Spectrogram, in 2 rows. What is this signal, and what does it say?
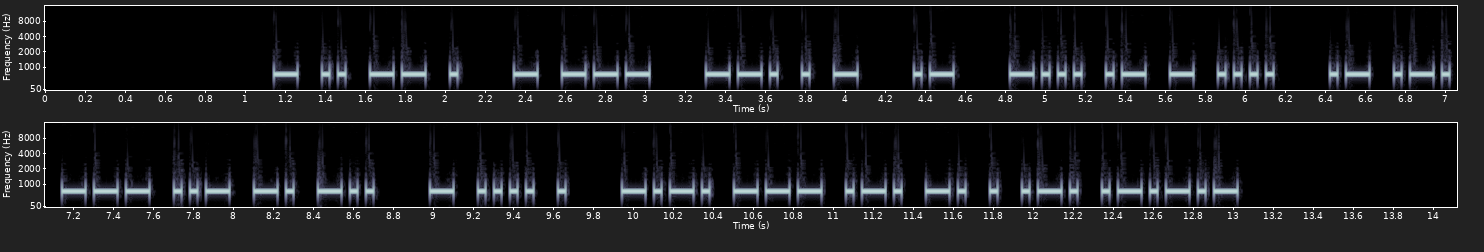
Morse code, heard as a keyed tone, about 30 wpm, 700 Hz. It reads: TIME TO GET A BATH AROUND THE CORNER.
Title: Sentences from Top 1600 Words 30wpm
